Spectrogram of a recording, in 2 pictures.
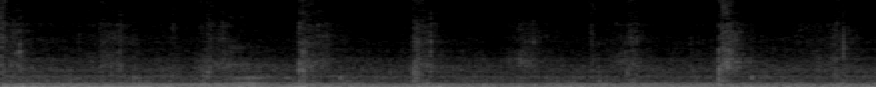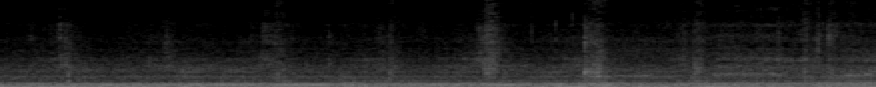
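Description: Outdoor street ambience while walking: a steady low rumble of wind on the phone's microphone, a faint steady hum, and a few scattered light clicks.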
